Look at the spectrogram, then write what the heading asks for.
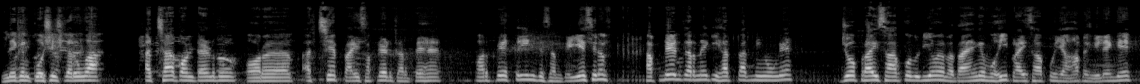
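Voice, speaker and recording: A man's voice: high voice, steady tone, brisk, a bit bright, low-quality recording. A man with a sore throat, hosting a casual shop tour vlog and chatting with shopkeepers and customers. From Pakistan. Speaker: vlogger host. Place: busy dry fruit shop.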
